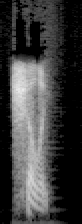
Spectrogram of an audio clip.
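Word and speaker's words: Chille: Sure, it's C-H-I-L-L-E. – Pronounced? – Chili. – Just like it sounds.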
